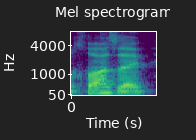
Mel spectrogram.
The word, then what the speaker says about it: Clase: Clase, yeah, Clase.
